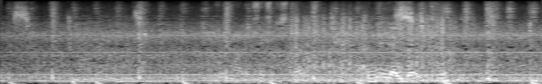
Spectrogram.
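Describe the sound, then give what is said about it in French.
A steady car engine drone with sustained tonal whine, revving slightly louder toward the end, from a slow-motion replay in a racing video game after a fast start; a voice talks intermittently over it. “Regardez, voilà les gars dans la voiture. J'ai mon démarrage en trombe.”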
